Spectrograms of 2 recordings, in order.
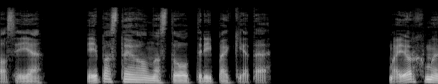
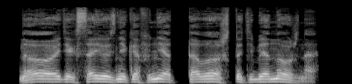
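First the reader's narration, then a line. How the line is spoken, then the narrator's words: Snorting. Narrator (Russian): хмыкнул майор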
